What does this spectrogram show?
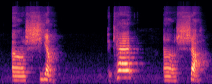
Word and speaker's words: chat: Un chat. Don't pronounce the T.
